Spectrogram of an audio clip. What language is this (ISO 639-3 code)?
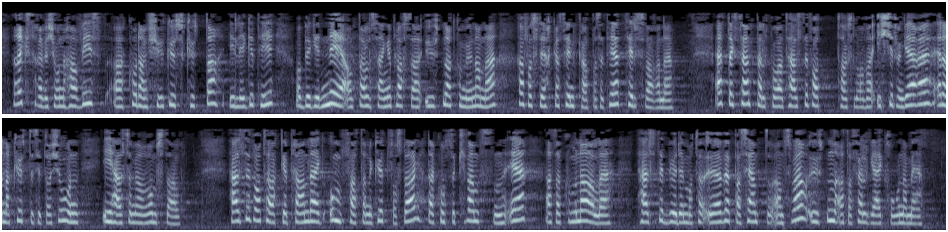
nno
